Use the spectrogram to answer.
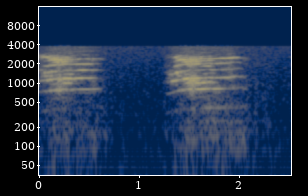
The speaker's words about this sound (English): if you hear my cat in the background, yeah, it's that time of the cycle for the cat.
